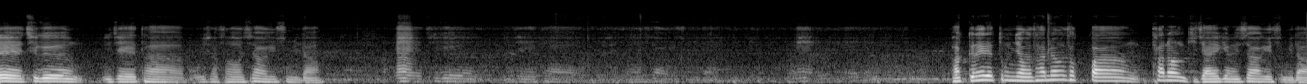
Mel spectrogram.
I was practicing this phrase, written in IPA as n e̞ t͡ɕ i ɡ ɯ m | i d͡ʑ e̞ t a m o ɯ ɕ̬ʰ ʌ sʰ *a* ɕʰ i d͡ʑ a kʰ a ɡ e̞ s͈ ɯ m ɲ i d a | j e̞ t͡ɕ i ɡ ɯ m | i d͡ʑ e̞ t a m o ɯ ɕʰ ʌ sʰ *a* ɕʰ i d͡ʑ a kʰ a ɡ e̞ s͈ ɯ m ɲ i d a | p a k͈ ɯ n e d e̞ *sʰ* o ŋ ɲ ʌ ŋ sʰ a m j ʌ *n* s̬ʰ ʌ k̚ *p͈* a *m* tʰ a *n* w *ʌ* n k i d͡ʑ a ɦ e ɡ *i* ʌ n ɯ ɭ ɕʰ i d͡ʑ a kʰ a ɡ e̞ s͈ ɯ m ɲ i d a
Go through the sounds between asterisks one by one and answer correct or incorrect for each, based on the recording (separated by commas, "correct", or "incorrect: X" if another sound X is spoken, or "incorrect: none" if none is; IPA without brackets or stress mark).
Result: incorrect: ʌ, incorrect: ʌ, incorrect: tʰ, incorrect: ŋ, correct, incorrect: ŋ, correct, correct, incorrect: j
